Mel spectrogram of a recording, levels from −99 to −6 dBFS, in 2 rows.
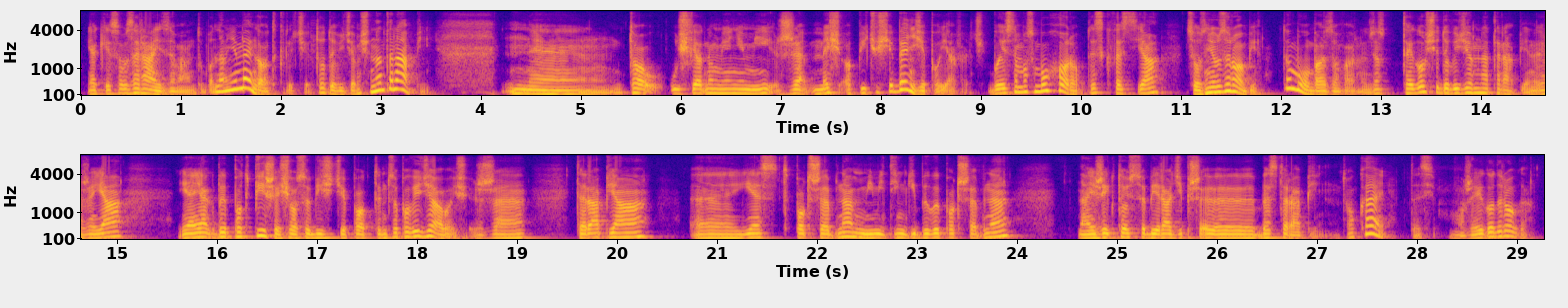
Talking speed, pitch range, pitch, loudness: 160 wpm, 130-160 Hz, 145 Hz, -17 LUFS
